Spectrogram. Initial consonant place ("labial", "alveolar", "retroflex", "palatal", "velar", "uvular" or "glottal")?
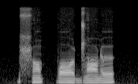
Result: retroflex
